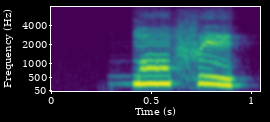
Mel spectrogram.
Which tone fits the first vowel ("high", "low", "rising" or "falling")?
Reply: high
